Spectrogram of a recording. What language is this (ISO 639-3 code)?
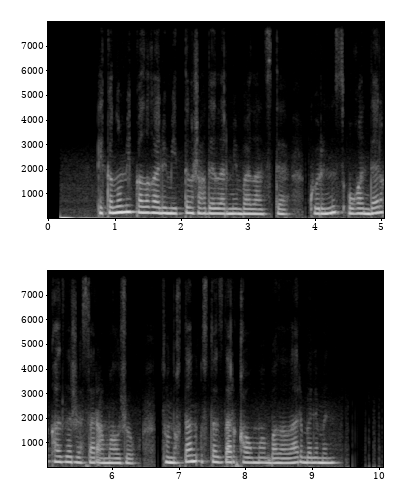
kaz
